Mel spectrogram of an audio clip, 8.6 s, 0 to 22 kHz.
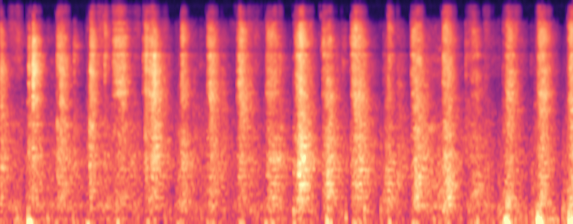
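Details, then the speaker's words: Brand-new trifold Cellerciser rebounder just after its springs were oiled with 3-in-1 oil. A short spring squeak and creak on each landing, about two a second, fading as the oil works in. Dry spring squeak. "So, as you can hear, it's starting to get more and more faint. So, as the oil works into the springs, and the more you use it, see how it's becoming quieter?"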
